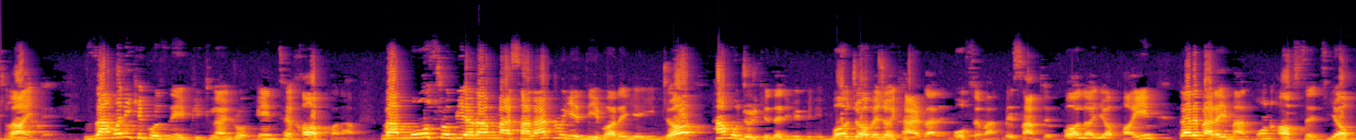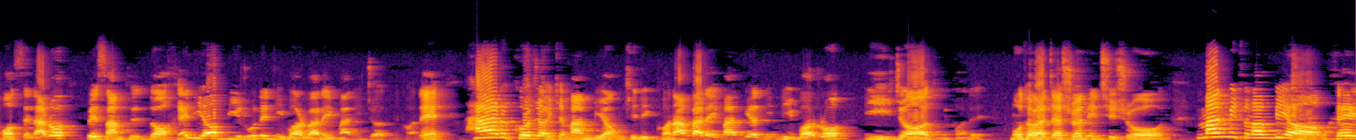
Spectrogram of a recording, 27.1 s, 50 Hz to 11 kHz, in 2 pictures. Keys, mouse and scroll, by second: 3.1-3.8 scroll up 1, 4.5-5.9 middle drag, 11.5-12.1 scroll up 1, 16.9-17.4 scroll down 1, 17.5 middle click, 17.9-19.5 scroll down 1, 19.9 click, 23.3 ctrl+z, 26.8-27.1 drag.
